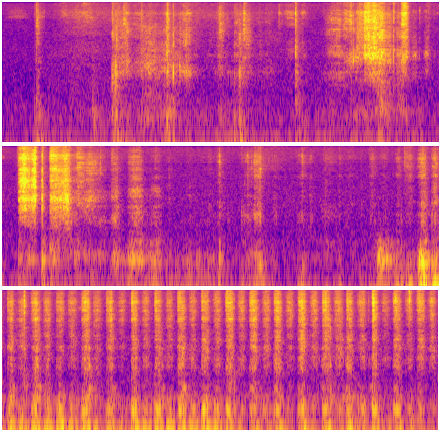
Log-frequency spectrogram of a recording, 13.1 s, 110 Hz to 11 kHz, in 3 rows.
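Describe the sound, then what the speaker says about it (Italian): A hand file rasps at the plastic injection point on a front-wing part of a 1/8 Ferrari 312 T4 model, with repeated close scraping strokes that become a steadier, denser rubbing in the second half. "devo prendere proprio la lima"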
